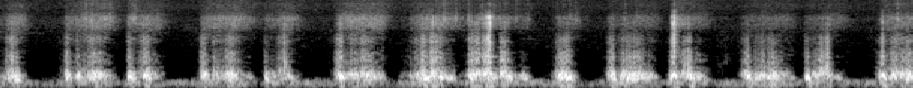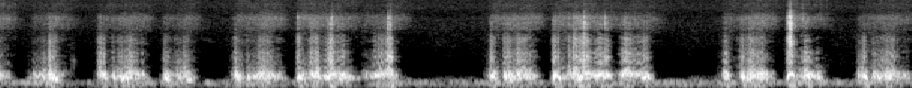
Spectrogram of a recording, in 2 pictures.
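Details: Heart sounds recorded at the pulmonary area with the patient sitting, in a patient with a dilated aortic root. The rhythm is irregular, with early beats and occasional longer pauses from premature atrial and ventricular contractions (PACs and PVCs).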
